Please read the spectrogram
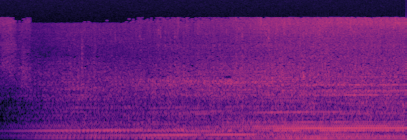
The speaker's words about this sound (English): The boat heads out into the bay.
